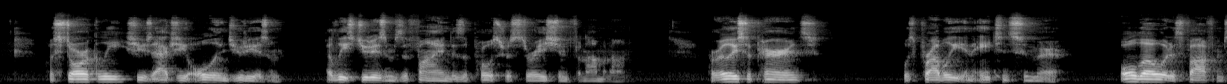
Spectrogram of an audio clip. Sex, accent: male, American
